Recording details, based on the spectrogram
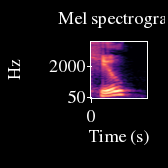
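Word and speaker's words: Gil: And yeah, I think that's how you pronounce it in Spanish. It's like Hill. It's H instead of G.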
